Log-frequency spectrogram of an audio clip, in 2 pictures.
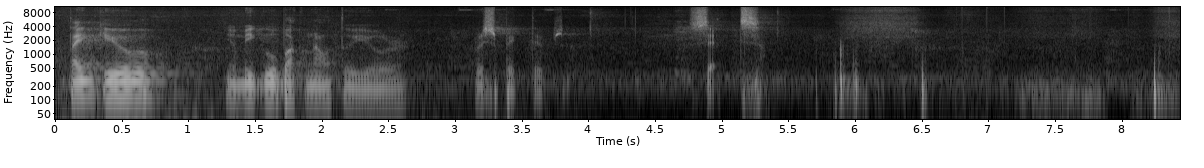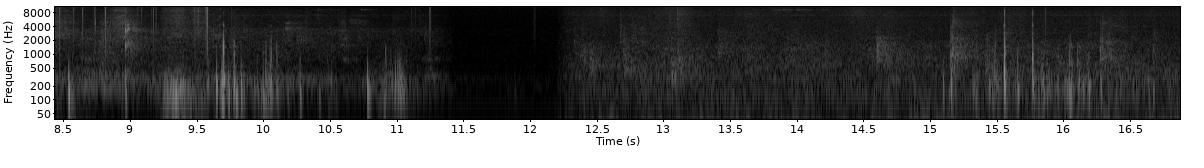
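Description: A crowd of people chatters and murmurs in a large echoing hall.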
